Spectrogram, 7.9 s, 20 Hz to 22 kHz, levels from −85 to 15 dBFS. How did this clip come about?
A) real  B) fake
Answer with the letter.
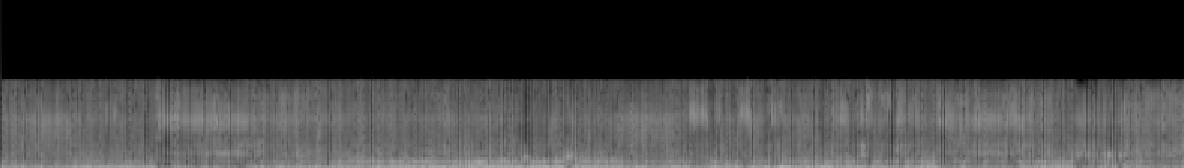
B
